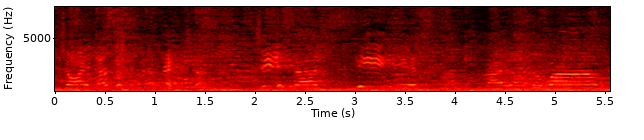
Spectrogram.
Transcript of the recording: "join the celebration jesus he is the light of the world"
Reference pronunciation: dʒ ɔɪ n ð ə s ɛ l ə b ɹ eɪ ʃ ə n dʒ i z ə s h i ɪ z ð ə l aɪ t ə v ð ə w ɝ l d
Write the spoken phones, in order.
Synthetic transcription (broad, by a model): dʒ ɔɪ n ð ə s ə ɹ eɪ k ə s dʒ i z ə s h i ɪ z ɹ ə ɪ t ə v ð ə w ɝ l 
